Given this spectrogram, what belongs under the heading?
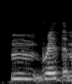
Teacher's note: We don't go straight from the th to the m. There is a schwa sound there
